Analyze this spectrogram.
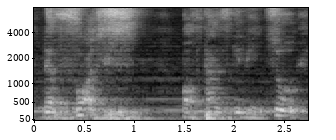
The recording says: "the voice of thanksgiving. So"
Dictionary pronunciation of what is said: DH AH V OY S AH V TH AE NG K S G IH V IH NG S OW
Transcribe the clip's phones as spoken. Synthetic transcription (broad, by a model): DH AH V OY S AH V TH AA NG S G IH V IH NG S OW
